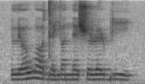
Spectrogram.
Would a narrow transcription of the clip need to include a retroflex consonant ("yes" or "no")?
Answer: yes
